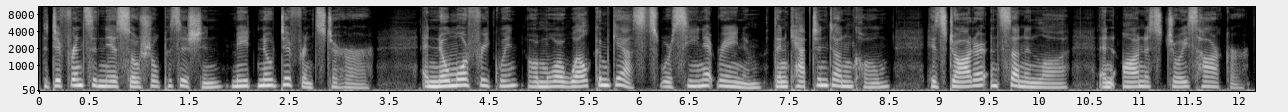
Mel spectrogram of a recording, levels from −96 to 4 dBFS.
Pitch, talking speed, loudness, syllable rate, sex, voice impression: 190 Hz, 180 wpm, -18 LUFS, 5.4 syllables/s, female, very feminine, adult-like, thin, slightly tensed, slightly weak, slightly dark, slightly hard, clear, fluent, slightly cute, cool, intellectual, very refreshing, sincere, slightly calm, friendly, reassuring, slightly unique, elegant, slightly wild, slightly sweet, lively, strict, slightly intense, slightly sharp, light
